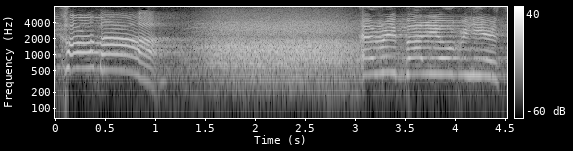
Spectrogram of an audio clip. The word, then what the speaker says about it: Kamala: First, you say comma like a comma in a sentence. Then you say la like la la la la la.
